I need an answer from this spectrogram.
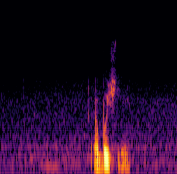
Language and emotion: Russian, neutral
